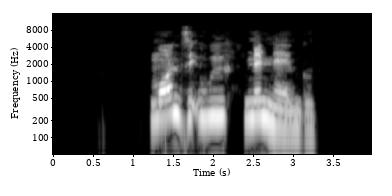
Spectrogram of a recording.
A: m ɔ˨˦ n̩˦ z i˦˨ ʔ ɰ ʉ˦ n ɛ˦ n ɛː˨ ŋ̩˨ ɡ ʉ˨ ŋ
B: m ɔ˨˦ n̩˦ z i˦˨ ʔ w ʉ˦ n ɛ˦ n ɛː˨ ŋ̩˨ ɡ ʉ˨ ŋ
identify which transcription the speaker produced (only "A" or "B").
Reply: B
